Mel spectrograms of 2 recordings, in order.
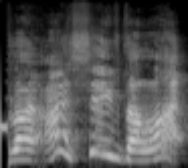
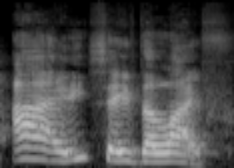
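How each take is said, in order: First: Said in the usual way. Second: "I saved a life" drawn out very slowly, every word weighted; slow emphatic repeat. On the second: Shown as a demonstration. Speaker to viewers, proud slow repeat of "I saved a life".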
